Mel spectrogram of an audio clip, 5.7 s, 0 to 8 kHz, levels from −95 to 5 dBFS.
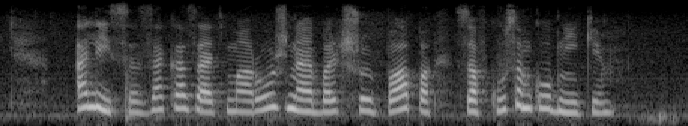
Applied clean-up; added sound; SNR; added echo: none; none; none; none.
